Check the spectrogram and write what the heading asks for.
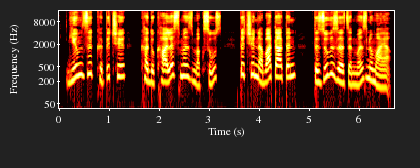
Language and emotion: Kashmiri, neutral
